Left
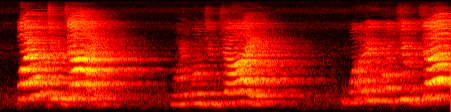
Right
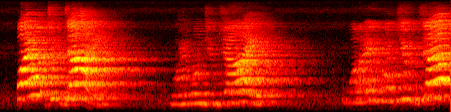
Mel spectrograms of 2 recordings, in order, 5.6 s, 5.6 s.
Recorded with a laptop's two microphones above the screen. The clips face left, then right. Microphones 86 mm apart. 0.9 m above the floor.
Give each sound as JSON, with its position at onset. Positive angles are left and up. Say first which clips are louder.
{"t": 0.2, "sound": "a shout", "louder": "right 3 dB", "side_deg": -45, "distance_m": 1.5}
